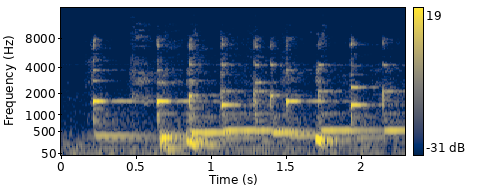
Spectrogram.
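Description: A mobile phone rings with a bright electronic melody, a run of sustained tonal notes that shift in pitch and repeat in quick phrases, fairly loud with no talking over it.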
